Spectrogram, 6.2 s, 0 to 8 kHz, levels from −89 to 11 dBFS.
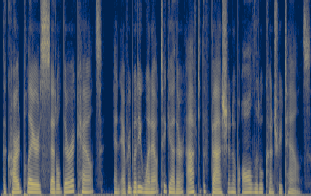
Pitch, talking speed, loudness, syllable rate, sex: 165 Hz, 185 wpm, -19 LUFS, 5.4 syllables/s, female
